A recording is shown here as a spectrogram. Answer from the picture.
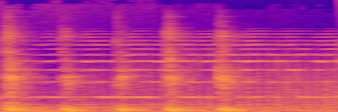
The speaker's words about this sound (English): And then, late in the night, came that pounding on the front door.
